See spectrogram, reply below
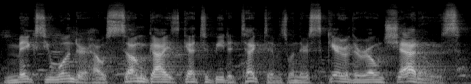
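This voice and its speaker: Man as a gravelly, scornful cop. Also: on the low side, very animated, moderate pace, sharp tone, faint music behind, exaggerated voice. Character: scornful, cocky male crime-scene cop. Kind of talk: comic book dub acting.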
